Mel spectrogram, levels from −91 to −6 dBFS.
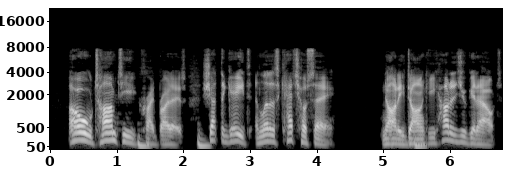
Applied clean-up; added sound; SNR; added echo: classical method Wiener filter.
